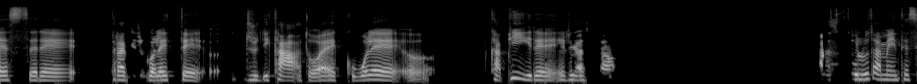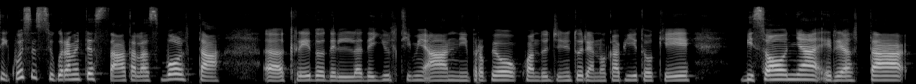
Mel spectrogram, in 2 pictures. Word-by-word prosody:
essere 190 -3 -1 0.2
tra 205 -3 +4
virgolette 200 -1 -1
uhm 305 0 -14 0.2
giudicato, 195 -4 +2
ecco, 190 - 0
vuole 205 0 +3
uhm - - -5 0.6
capire 210 -9 0
in - - -5
realtà. 190 -3 -3 2.0
Assolutamente 230 -6 -2
sì, 240 0 -4
questa 325 - -2
è - - -5
sicuramente 235 -1 0
stata 205 -6 0
la 195 0 -1
svolta, 215 -3 +1 0.4
uhm 175 -1 +3
credo 200 +1 -2
del 180 -1 -3
degli 185 +2 -6
ultimi 200 -1 -8
anni, 185 0 +1
proprio 200 +1 -1
quando 185 -1 -4
i - - -5
genitori 190 +3 -5
hanno 175 -1 -5
capito 190 0 -4
che 195 +3 0 0.5
bisogna 225 +1 +5
in 200 - -3
realtà 195 +1 +5
200 Hz, 115 wpm, -25 LUFS, 190-220 Hz, 2.0 s, bisogna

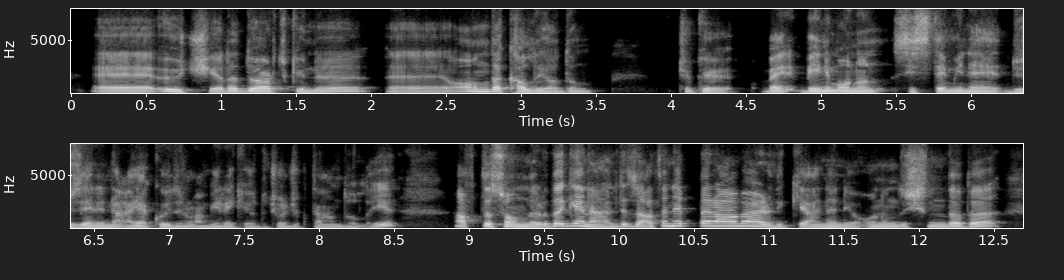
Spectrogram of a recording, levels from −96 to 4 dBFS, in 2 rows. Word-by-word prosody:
eee, 135 -1 +2
3 165 -5 +2
ya 140 0 +2
da 140 -1 +2
4 150 0 +4
günü, 155 +7 -2 0.2
eee, 120 -1 -6
onda 170 -1 +2
kalıyordum. 125 0 -1 0.5
Çünkü 120 -3 -4 0.2
be 145 +2 +1
benim 150 +1 +4
onun 140 0 +1
sistemine, 125 -3 0
düzenine 120 0 -1
ayak 125 +1 -4
uydurmam 115 -1 -5
gerekiyordu 110 -2 -10
çocuktan 120 0 -11
dolayı. 105 -3 -6 0.4
Hafta 180 +2 +2
sonları 150 -8 +2
da - - +7
genelde 190 - +1
zaten 185 +2 0
hep 230 +1 -2
beraberdik, 215 - +2
yani, 125 -2 -1
hani, 130 0 -3
onun 140 +2 -4
dışında 165 +3 0
da, 170 +4 +1
140 Hz, 150 wpm, -21 LUFS, 120-165 Hz, 0.5 s, da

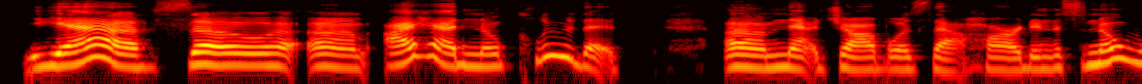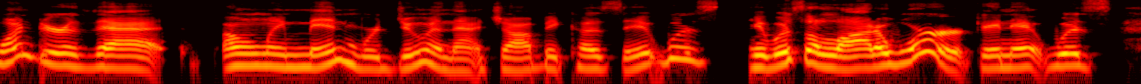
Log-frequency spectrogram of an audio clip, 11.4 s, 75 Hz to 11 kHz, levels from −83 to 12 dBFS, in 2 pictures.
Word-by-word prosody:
Yeah, 230 - +6
so, 230 +1 +4
um, 215 -3 -1
I 235 - +4
had 380 - +1
no 220 -1 -5
clue 370 - -4
that, - - -5 0.5
um, 210 0 +1
that 195 -2 -2
job 185 +1 -2
was 185 -1 -7
that 160 - -5
hard, 185 -3 -5
and 185 - -7
it's 200 +2 -12
no 260 +7 0
wonder 270 - -1
that 205 - +1 0.3
only 225 0 0
men 220 +6 -2
were 190 -2 -6
doing 200 +4 -4
that 170 +2 -6
job 180 +1 -4
because 195 0 -6
it 215 +6 -4
was 320 -5 -6
it 205 0 +1
was 245 +5 +2
a 265 - +5
lotta 200 0 +4
work, - - +1
and 200 +1 -2
it 210 - +1
was 225 -1 -2
215 Hz, 190 wpm, -24 LUFS, 200-245 Hz, 0.5 s, Yeah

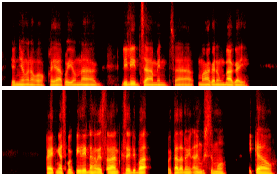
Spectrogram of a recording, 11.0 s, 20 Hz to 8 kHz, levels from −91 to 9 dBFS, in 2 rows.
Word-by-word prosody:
Yun 105 -1 -4
yung 100 -2 -2
ano 95 - -3
ko, 90 - -3 0.2
kaya 100 -2 -1
ako 100 +4 -4
yung 95 -1 -4
nag-lelead 95 +2 -4
sa'min 95 -2 -2
sa 85 -3 -6
mga 95 0 -2
ganong 95 0 -3
bagay. 90 -2 0 1.5
Kahit 110 0 +6
nga 115 -1 +3
sa - - -13
pag-pili 125 +2 +3
ng 120 0 +1
restaurant 120 +3 +4
kasi 130 +1 0
di 110 - -1
ba 115 +2 +6 0.4
pag-tatanungin 105 +3 +1
anong 145 +1 0
gusto 125 - -6
mo? 130 -2 0 0.6
Ikaw? 120 -7 +4
100 Hz, 145 wpm, -22 LUFS, 95-115 Hz, 1.5 s, Kahit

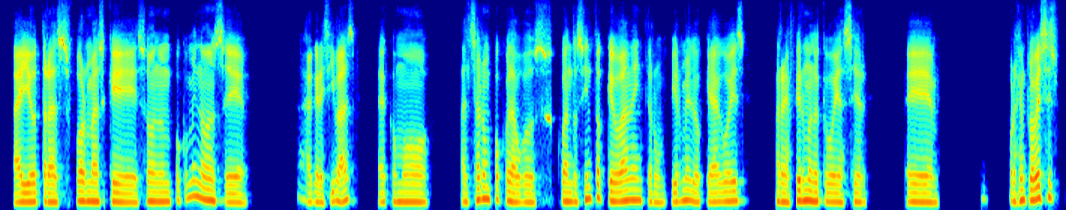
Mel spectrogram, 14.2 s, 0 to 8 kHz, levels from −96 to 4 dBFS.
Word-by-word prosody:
hay 125 +1 +5
otras 125 -1 +2
formas 135 -1 +1
que 120 -3 +3
son 135 +2 0
un 130 0 0
poco 150 +4 -9
menos, 155 - +1
eh, 120 0 0 0.6
agresivas, 130 +1 -2 0.2
eh, 125 0 -5
como 130 -1 -1 0.4
alzar 125 +6 -1
un 165 -1 +3
poco 155 -2 -4
la 125 - +3
voz, 120 - -2
cuando 130 -2 0
siento 165 +7 -1
que 135 - +3
van 140 +3 +3
a 155 - +2
interrumpirme, 130 0 -3
lo 125 -3 -2
que 125 - -3
hago 130 +2 0
es, 140 0 -2 0.4
reafirmo 140 +3 +3
lo 135 -1 +2
que 135 - -9
voy 125 -1 +1
a - - 0
hacer, 120 0 -4 0.5
eh, 125 -2 +2 0.9
por 135 - -1
ejemplo, 150 +2 +2
a - - +6
veces 175 +2 +2
130 Hz, 160 wpm, -23 LUFS, 125-145 Hz, 0.9 s, a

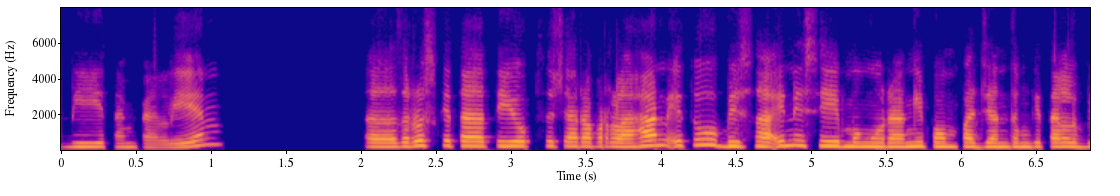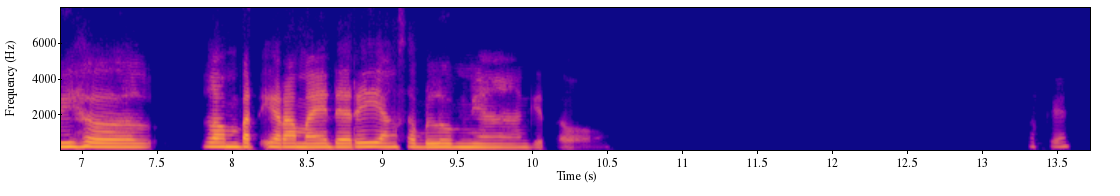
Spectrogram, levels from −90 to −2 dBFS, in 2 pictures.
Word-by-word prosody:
ditempelin, 210 - -5 1.0
eee, 220 -1 0
terus 265 +5 +1
kita 260 -3 +2
tiup 260 0 +1
secara 245 -2 -1
perlahan 240 +5 +3
itu 315 +4 0
bisa 245 +1 +2
ini 280 +1 +1
sih, 260 0 +1
mengurangi 230 0 +2
pompa 230 -1 +1
jantung 220 0 0
kita 225 0 -2 0.2
lebih, 220 +2 0
eee, 205 -2 0 0.4
lambat 220 -1 +1
iramanya 205 -1 0
dari 220 +2 0
yang 215 - -4
sebelumnya, 200 -2 -3
gitu. - - -21 2.8
Oke. 230 +1 -20
225 Hz, 105 wpm, -23 LUFS, 210-250 Hz, 2.8 s, perlahan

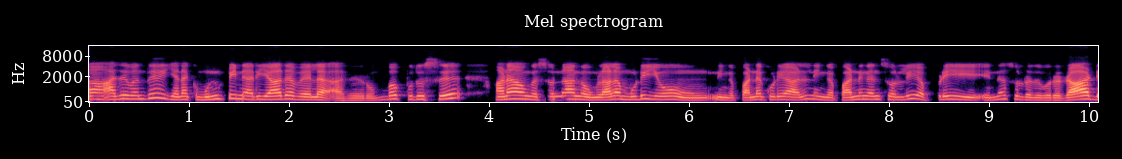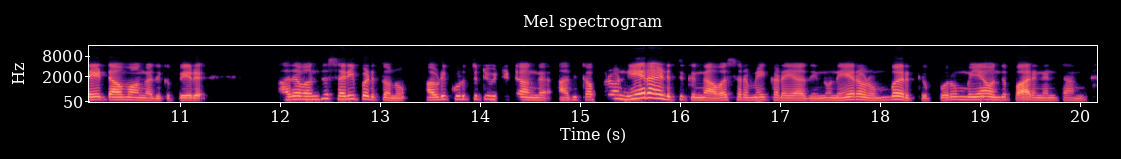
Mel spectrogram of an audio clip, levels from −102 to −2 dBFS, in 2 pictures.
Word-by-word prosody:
ஆ - - +3 0.2
அது 215 +4 0
வந்து 235 +6 -2 0.2
எனக்கு 195 0 -2
முன்பின் 225 +4 0
அறியாத 205 +2 +3
வேல. 180 -1 +2 0.2
அது 140 0 -8 0.2
ரொம்ப 175 +11 -4
புதுசு. 215 +2 +1 0.5
ஆனா 190 +4 +5
அவுங்க 210 -4 +2
சொன்னாங்க 205 +2 +1
"உங்களால 170 +4 +4 0.2
முடியும். 205 -2 -1 0.4
நீங்க 160 -3 -1
பண்ணக்கூடிய 190 +3 -1
ஆள். 165 +2 -2
நீங்க 175 -4 -3
பண்ணுங்கன்னு" 205 +4 -1
சொல்லி 185 +5 -4
அப்பிடி 200 +1 -3 0.4
என்ன 190 +8 -5
சொல்றது, 175 -7 -4
ஒரு 150 -1 -1
ரா 170 - +9 0.2
டேட்டா 180 -1 +4
வாங்க 160 -3 -1
அதுக்கு 135 - -9
பேரு. 150 0 +3 0.9
அத 180 - +1
வந்து 205 +5 -2
சரிப்படுத்தணும். 180 -9 0 0.2
அப்பிடி 165 +5 +1
குடுத்துட்டு 210 +1 -5
விட்டுட்டாங்க. 170 -5 -2 0.2
அதுக்கப்புறம் 175 +9 -5
"நேரம் 290 +2 +8
எடுத்துக்குங்க, 170 -6 -2
அவசரமே 165 +1 -3
கெடையாது. 150 -3 -3
இன்னும் 145 +1 -5
நேரம் 180 -2 +1
ரொம்ப 165 +7 -5
இருக்கு. 140 - -8
பொறுமையா 180 +3 0
வந்து 175 +1 -4
பாருங்க"ன்ட்டாங்க. 150 -2 -3
185 Hz, 145 wpm, -24 LUFS, 160-210 Hz, 0.9 s, ரா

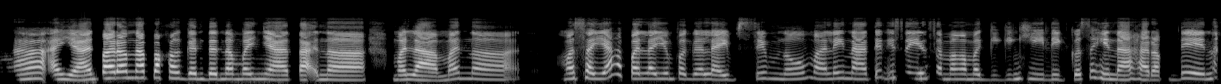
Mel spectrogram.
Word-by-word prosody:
Ah, 255 +4 +1
ayan 225 -1 +4
parang 290 +1 +8
napakaganda 285 -5 +2
naman 245 0 -1
yata 215 -1 +3
na 205 -2 +2 0.3
malaman 215 +2 +2
na 255 -2 -4 0.8
masaya 265 0 +1 0.2
pala 260 0 +2
yung 260 0 -2
pagla-livestream 240 +1 -3
'no, 245 +3 -7
malay 265 0 -2
natin 250 +2 -2
isa 305 -1 -10
'yan 260 - -2
sa 260 -3 -7
mga 240 0 -3
magiging 230 0 -8
hilig 230 -4 -5
ko 230 - -5
sa 320 +5 -10
hinaharap 215 -5 0
din. 250 +3 0
245 Hz, 130 wpm, -18 LUFS, 220-260 Hz, 0.8 s, parang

